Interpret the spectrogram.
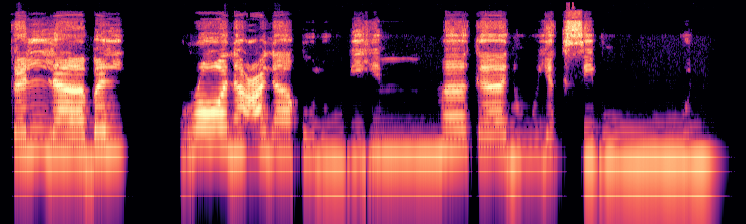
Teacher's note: And Hafsun Asim Tariqatu Shatibiyya has another obligatory sakt, which appears in Surah Al-Mutaffifin, ayah number 14, where we can see there is a tiny scene between the word bal and rana. So after reciting the lam sakina of bal, the reciter will do sakt, and then he or she will continue the recitation with the word rana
